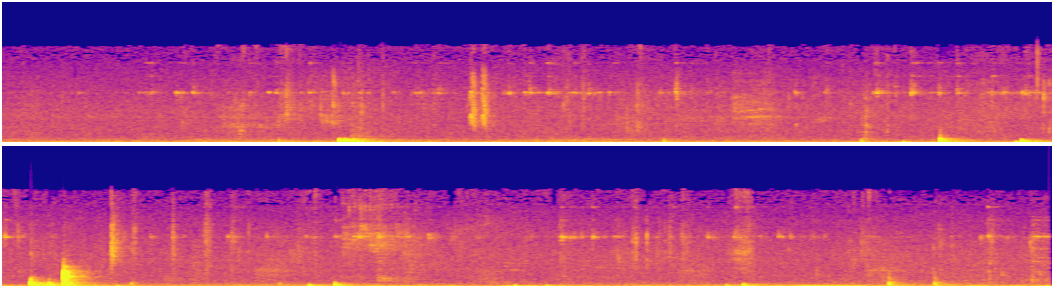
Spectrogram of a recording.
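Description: A dog gnaws and knocks a bone against hard ground.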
